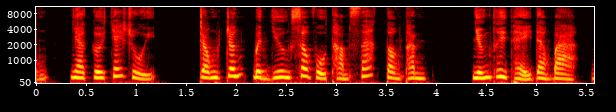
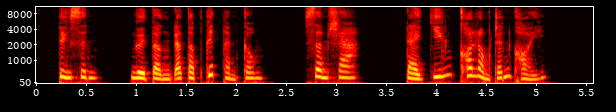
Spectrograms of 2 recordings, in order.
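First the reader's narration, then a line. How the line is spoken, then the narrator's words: Soft report. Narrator (Vietnamese): Tống Kiện khẽ bám báo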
